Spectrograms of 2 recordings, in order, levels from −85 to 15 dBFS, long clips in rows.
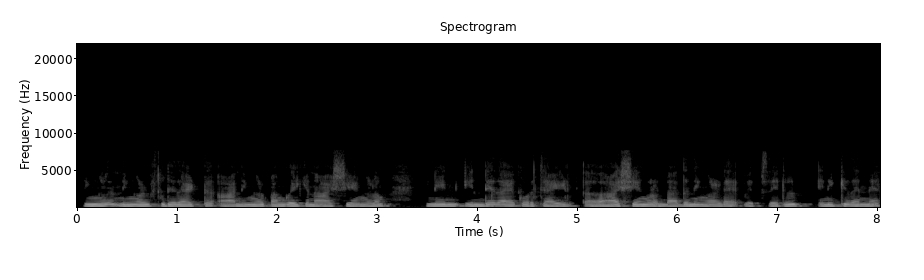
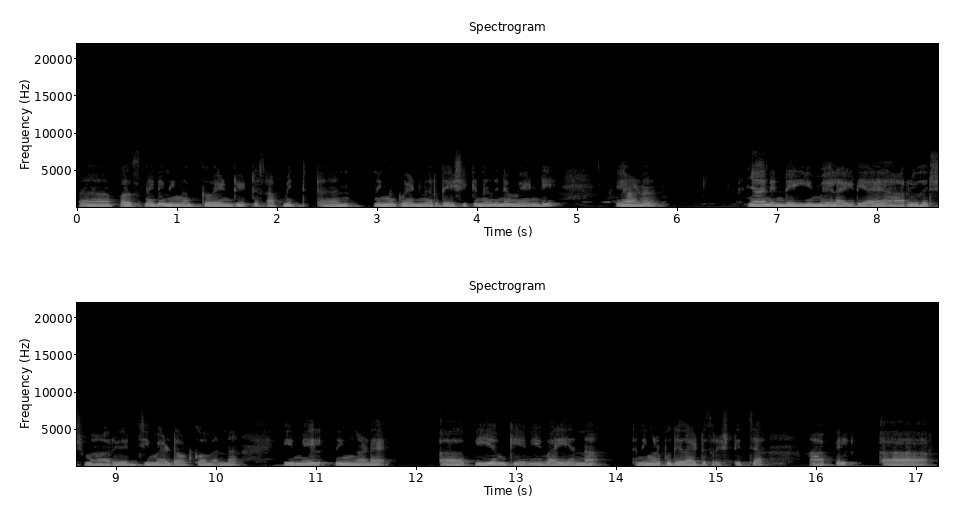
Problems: low volume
